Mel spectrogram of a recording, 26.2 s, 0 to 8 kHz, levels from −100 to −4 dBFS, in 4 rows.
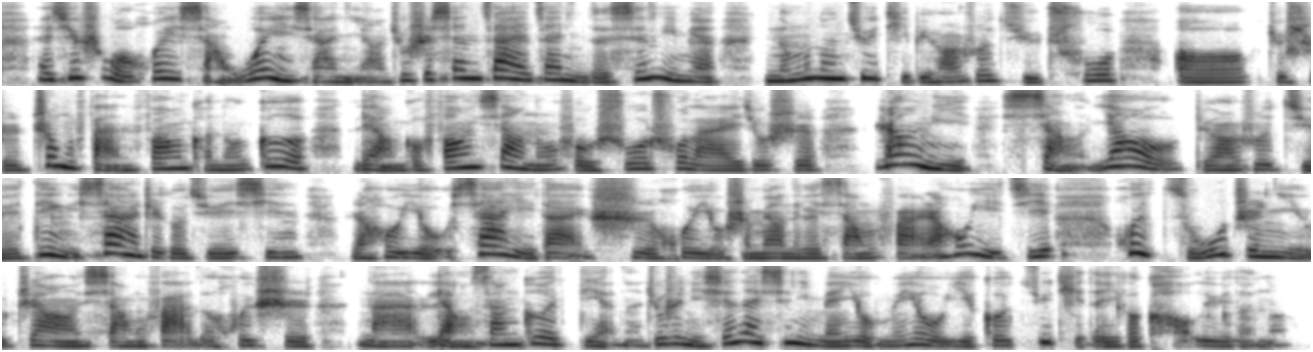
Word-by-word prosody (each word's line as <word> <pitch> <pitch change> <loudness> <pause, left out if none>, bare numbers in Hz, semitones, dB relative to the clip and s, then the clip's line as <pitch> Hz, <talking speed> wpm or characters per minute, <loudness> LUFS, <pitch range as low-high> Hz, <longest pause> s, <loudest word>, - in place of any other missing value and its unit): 哎， 235 - 0
其 290 +6 +4
实 300 - 0
我 210 -9 +2
会 265 0 +1
想 230 - +1
问 270 +6 +4
一 195 - +5
下 170 -3 -1
你 145 -3 -5
啊， - - -11
就 205 +7 -5
是 230 - +1
现 280 +2 +5
在 275 -4 +5
在 230 0 0
你 195 -7 +2
的 150 0 -4
心 255 - +4
里 280 -7 +4
面， 160 -5 -2 0.2
你 185 - 0
能 200 +4 +4
不 270 - +6
能 275 -2 +8
具 280 +1 +1
体 165 - -8
比 155 - -4
方 160 +2 -5
说 195 0 -4
举 180 -7 -7
出， 200 +8 -4 0.3
呃， 150 +1 -2
就 165 - -8
是 155 +1 -2
正 265 - +3
反 150 -7 -3
方 195 +5 +1
可 160 - -6
能 155 +1 -4
各 240 -2 +1 0.2
2 160 -4 -2
个 155 - -7
方 220 +9 +5
向 245 -6 +3
能 160 +1 -4
否 155 -2 -3
说 195 +7 -3
出 205 +1 -4
来， 150 -4 -3
就 160 +1 -6
是 155 0 -5 0.3
让 310 +1 +5
你 160 -7 +1
想 - - +4
要， 275 -8 +3
比 155 - -10
方 155 0 -2
说 175 0 -6
决 150 -2 -3
定 220 +5 +3
下 315 -6 +5
这 185 -5 -3
个 160 -1 -4
决 155 +1 -3
心， 175 +3 0 0.2
然 155 -1 -5
后 180 0 -3
有 165 +1 -3
下 295 +6 +4
一 175 -9 -1
代， 165 +1 -2
是 165 -3 +1
会 165 +2 -4
有 150 0 -7
什 155 - -1
么 155 - -2
样 160 - -3
的 150 - -4
一 - - -4
个 155 - -3
想 155 0 -1
法。 160 -3 -3
然 195 - -1
后 290 - -3
以 230 -10 +1
及， 200 +6 -1 0.3
会 330 -2 +4
阻 215 +5 0
止 215 -6 +1
你 185 -2 +3
有 155 - -7
这 175 - -5
样 150 -3 -1
想 150 0 0
法 170 - -3
的， 160 - -10
会 175 +4 -8
是 155 -3 +2 0.2
哪 150 -2 -5
2-3 175 +4 +1
个 225 0 -1
点 160 -2 -8
呢？ 170 -3 -11
就 215 - -4
是 230 - -3
你 195 -5 +1
现 235 - +1
在 285 -3 +3
心 260 +1 +3
里 225 - +4
面， 155 -4 -3
有 160 -3 -3
没 160 +3 -9
有 195 -5 -2
一 155 - -5
个 175 +3 -5
具 285 +10 -2
体 - - -7
的 160 - -9
一 - - -1
个 155 +1 -5
考 - - -5
虑 170 -2 -5
了 155 +1 -12
呢？ 165 - -13
175 Hz, 285 characters per minute, -23 LUFS, 155-230 Hz, 0.3 s, 能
